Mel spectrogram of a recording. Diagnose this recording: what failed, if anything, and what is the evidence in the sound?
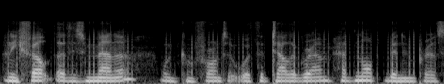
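A block size mismatch (padded) runs through the whole clip, from 0 s to the end, at the driver or buffer stage. A steady buzz at 23.4 Hz sits under the speech, and the speech runs slow at 0.938 times its normal speed while keeping about its normal pitch. One stage hands over blocks shorter than the next one reads, which fits a 1024-sample read. The shortfall in each block is filled with silence, so the gaps repeat at the block rate. The G.722 wideband coding that carries the speech cuts off near 7.7 kHz.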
